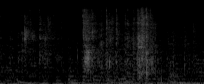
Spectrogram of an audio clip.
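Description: Foil trading-card booster pack wrapper crinkling faintly as it is torn open, in a couple of brief rustles around the middle.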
